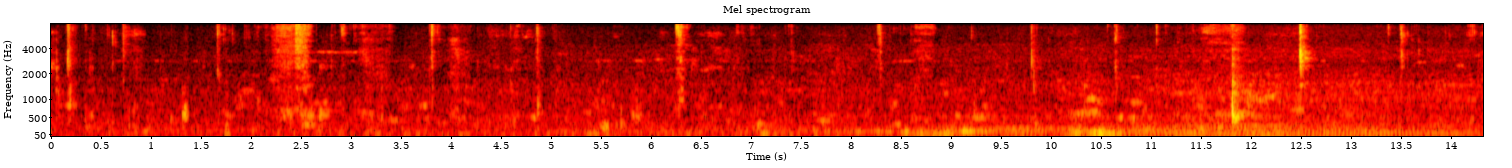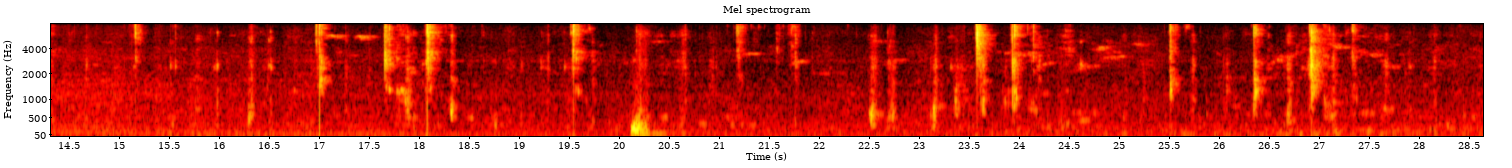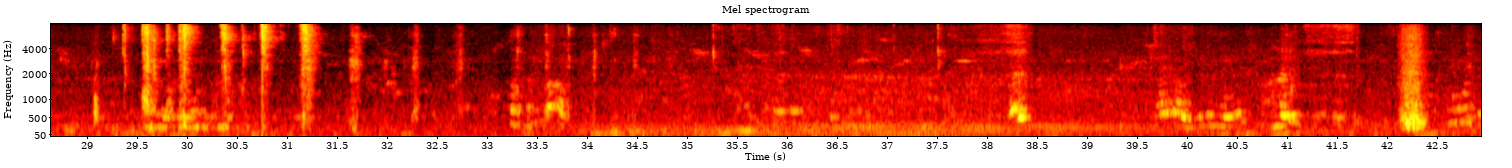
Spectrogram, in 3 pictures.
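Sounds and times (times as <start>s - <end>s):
chewing and wet mouth smacks: 6.2s - 7.5s, 8.2s - 38.5s.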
